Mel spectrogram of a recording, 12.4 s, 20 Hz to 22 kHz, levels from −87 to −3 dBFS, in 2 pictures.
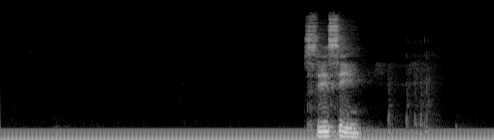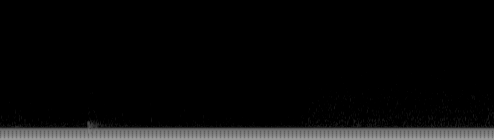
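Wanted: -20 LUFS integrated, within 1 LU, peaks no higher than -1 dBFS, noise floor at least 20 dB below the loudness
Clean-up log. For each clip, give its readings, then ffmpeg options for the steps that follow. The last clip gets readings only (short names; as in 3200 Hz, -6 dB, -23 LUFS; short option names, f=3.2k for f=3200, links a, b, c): hum 60 Hz; harmonics up to 300 Hz; hum level -35 dBFS; loudness -35.0 LUFS; peak -11.0 dBFS; loudness target -20.0 LUFS
-> -af "bandreject=f=60:t=h:w=4,bandreject=f=120:t=h:w=4,bandreject=f=180:t=h:w=4,bandreject=f=240:t=h:w=4,bandreject=f=300:t=h:w=4"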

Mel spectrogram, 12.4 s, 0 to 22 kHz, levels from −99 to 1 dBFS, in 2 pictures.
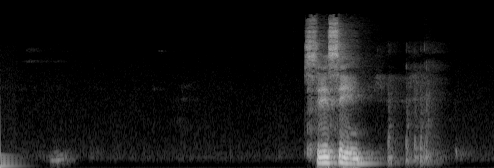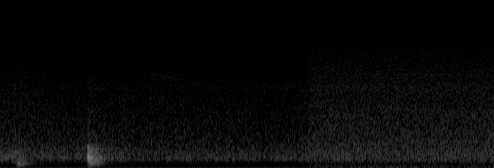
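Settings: hum none; loudness -26.0 LUFS; peak -11.5 dBFS; loudness target -20.0 LUFS
-> -af "volume=6dB"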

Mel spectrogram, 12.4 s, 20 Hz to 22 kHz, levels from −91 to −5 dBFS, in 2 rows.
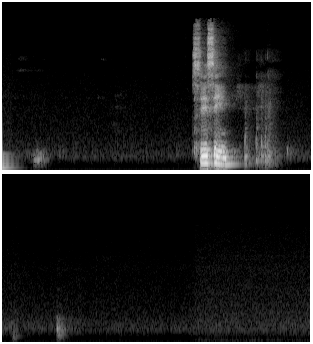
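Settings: loudness -20.5 LUFS; peak -5.5 dBFS; noise floor -74 dBFS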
